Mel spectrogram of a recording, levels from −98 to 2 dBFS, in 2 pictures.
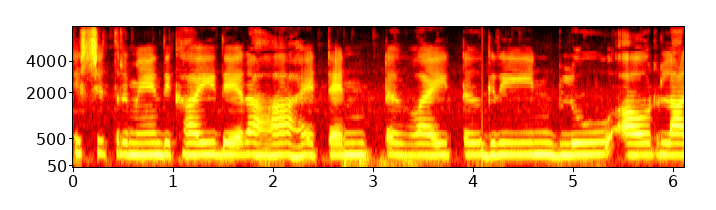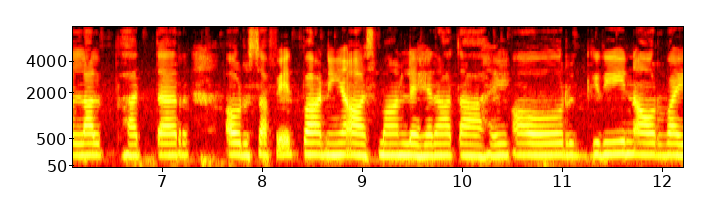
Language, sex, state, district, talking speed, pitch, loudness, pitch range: Hindi, female, Andhra Pradesh, Anantapur, 115 wpm, 205 Hz, -17 LUFS, 205-210 Hz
